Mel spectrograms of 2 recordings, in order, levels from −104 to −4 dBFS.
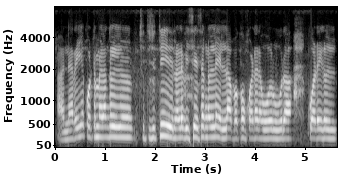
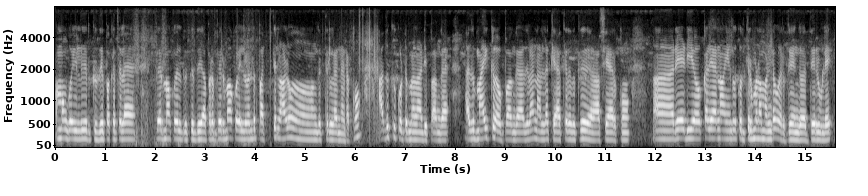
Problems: background sounds at intervals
